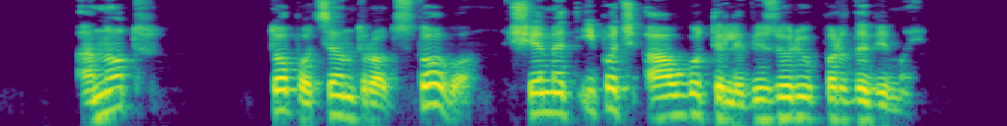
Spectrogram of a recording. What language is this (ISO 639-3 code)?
lit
